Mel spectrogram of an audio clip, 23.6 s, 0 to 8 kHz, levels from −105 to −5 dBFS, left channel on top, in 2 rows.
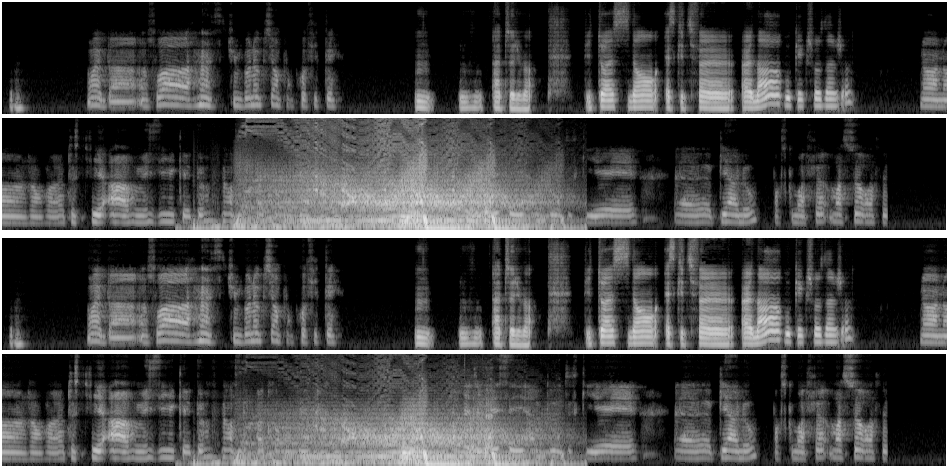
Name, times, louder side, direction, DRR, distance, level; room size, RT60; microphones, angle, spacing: voice 1, 1.1-4.2 11.5-15.9 17.4-22.9, right 2 dB, 75° right, 7.8 m, -41 dB
voice 2, 5.7-10.7 16.8-17.0 17.6-18.0, right 1 dB, 45° right, 4.1 m, -31 dB
sound 1, 14.2-19.1, left 2 dB, 60° left, 1.2 m, -27 dB
head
